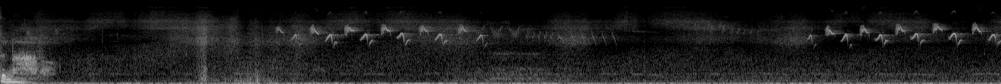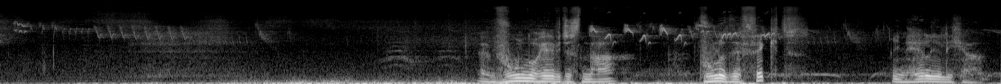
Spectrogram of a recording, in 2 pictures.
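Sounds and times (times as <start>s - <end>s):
faint outdoor background noise: 0.0s - 20.0s
songbird singing high notes: 7.2s - 13.0s.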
